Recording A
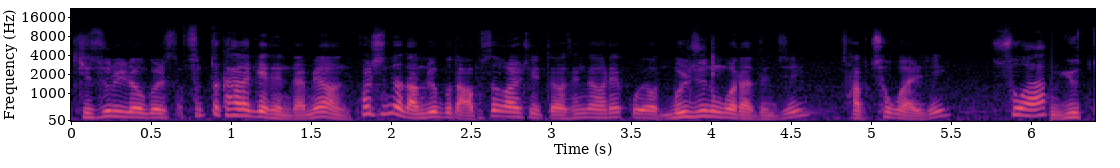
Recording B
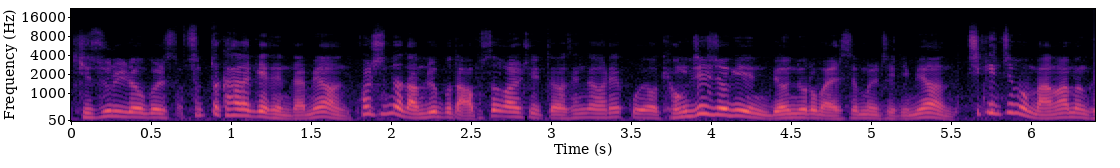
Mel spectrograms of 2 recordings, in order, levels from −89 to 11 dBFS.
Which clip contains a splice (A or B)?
A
